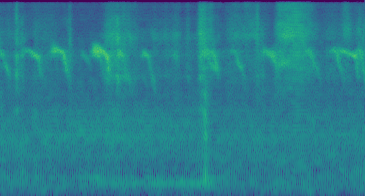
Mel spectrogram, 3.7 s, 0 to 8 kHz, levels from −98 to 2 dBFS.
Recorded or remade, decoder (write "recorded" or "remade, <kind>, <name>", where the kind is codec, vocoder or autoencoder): remade, vocoder, Vocos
